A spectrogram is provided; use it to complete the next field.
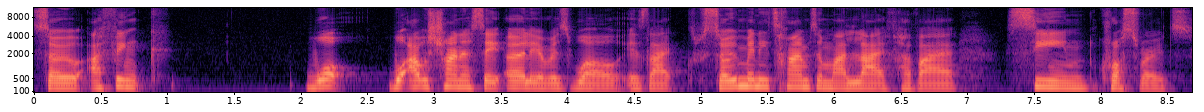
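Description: A woman with a South London accent speaks at a medium pitch with fairly even intonation, on a very clean recording with a silent background. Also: fairly slow pace. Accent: South London, Multicultural London English. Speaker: founder of a support movement, former prisoner. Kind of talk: podcast interview, personal life story. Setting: studio.

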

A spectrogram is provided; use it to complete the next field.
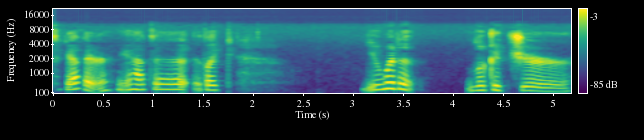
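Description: A dark, mellow tone at a fairly slow pace with lively intonation, over a quiet background. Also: woman. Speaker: podcast host. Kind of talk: solo podcast monologue. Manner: higher-pitched and giggly than usual.

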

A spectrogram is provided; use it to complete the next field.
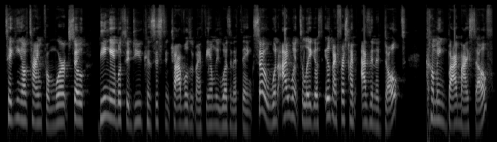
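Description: Bright, sharp and animated, the voice carries an American accent with ordinary pitch variation on a very clean recording with a silent background. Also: woman, medium pitch for a woman, moderate pace. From US, outside Washington DC (Ghanaian parents). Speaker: entrepreneur, co-founder of women's platform. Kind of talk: casual interview.

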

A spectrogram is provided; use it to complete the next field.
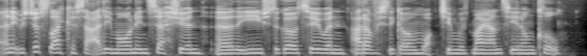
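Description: A woman at medium pitch talks at a very fast pace with hardly any pauses, very even loudness and monotone, flat intonation. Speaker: football coach developer. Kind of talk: interview. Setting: studio.

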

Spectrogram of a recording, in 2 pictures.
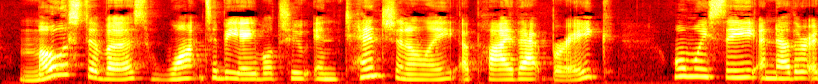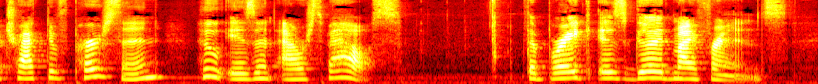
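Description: Lively intonation and a fairly slow pace mark a normal speaking voice. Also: woman, fairly high pitch for a woman. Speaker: intimacy coach and podcast host. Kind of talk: solo podcast talk.

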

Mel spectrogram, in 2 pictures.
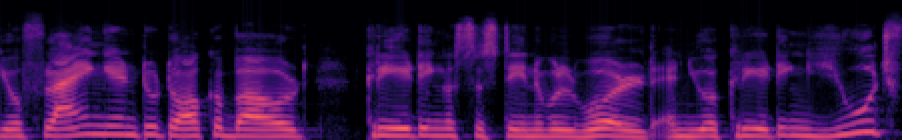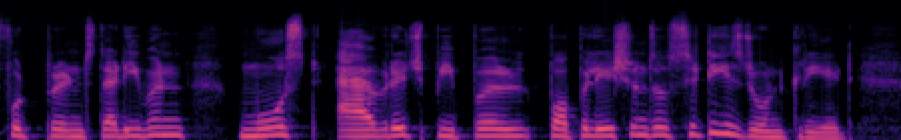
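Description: A woman with a normal speaking voice talks at a moderate pace, her medium pitch showing ordinary pitch variation over a quiet background. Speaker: podcast interviewer. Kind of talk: casual interview chat.

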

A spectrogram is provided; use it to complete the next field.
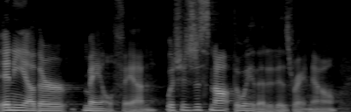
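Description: In an American accent, a woman talks at a fairly quick pace with audible room echo. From US Pacific Northwest, Edmonds near Seattle. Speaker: sports media startup CEO. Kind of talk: casual interview. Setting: studio.

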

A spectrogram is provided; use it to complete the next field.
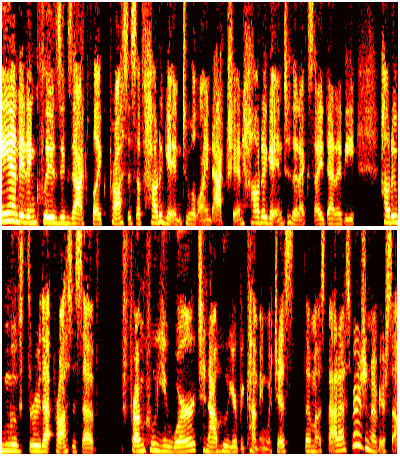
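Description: In a very clean recording with a silent background and a dry, close sound with no echo, a woman with a plain, everyday voice talks at a fairly quick pace, her medium pitch showing ordinary variation. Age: 20s. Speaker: fitness coach and author. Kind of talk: interview. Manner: casual, filler-heavy.

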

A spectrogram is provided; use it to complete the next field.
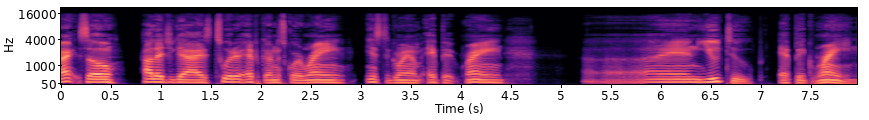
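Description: Recorded very cleanly with a silent background and a dry, close sound with no echo, a man speaks at a fairly slow pace in a medium pitch with ordinary pitch variation. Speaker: podcast host and audio producer. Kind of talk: casual solo chat. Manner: halting with many fillers.

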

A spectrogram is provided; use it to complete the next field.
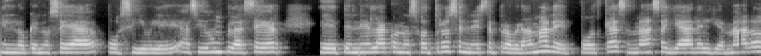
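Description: Against a very clean, silent background, a woman speaks at a fairly slow pace in a high pitch, with a dark, mellow tone and monotone, flat intonation. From Mexico. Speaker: podcast host, church services company staff. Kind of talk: interview; promotional closing. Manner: halting, repeats words.

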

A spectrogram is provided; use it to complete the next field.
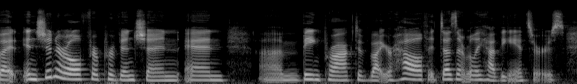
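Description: A woman at medium pitch and moderate pace, a normal speaking voice with ordinary pitch variation, on a very clean recording with a silent background. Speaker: medical doctor.

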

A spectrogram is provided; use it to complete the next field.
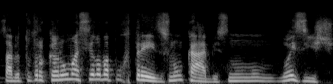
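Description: The sound is dry and close, with no echo. The intonation is lively. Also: man. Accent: Rio de Janeiro. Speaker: actor and voice dubber. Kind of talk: interview.

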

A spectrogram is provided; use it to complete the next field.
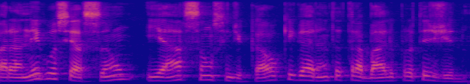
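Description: This man has an unremarkable speaking voice. His pitch is fairly high, with ordinary pitch variation. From Brazil, São Paulo. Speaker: economist and union adviser. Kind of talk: scripted narration. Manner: formal.

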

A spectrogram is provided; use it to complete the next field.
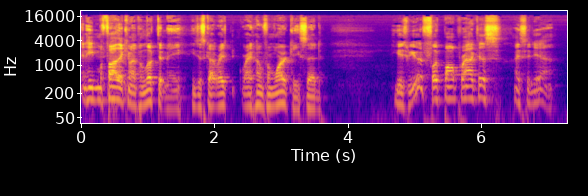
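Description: Fairly low-pitched and somewhat breathy, a man speaks at a fairly quick pace. His pitch swings very widely. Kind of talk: casual banter.

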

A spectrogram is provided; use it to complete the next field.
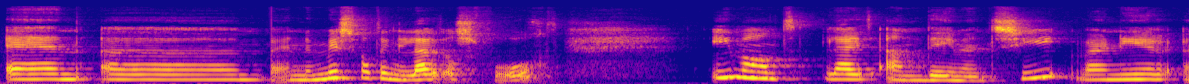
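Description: A woman speaks with a high pitch and a dark, mellow tone. Her pitch variation is ordinary. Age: 20s. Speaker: podcast host. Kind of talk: interview.

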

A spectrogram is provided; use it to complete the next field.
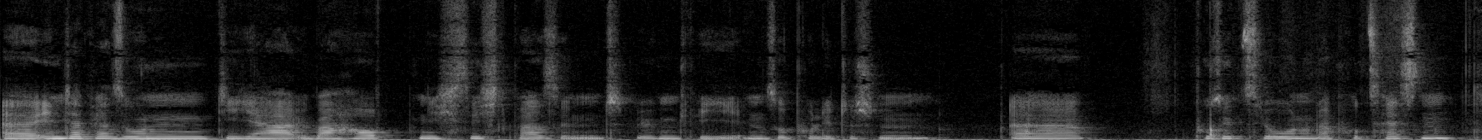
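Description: Her delivery is monotone and flat, with a medium pitch and a moderate pace from this woman. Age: 18. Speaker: podcast guest. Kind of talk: casual chat.

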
